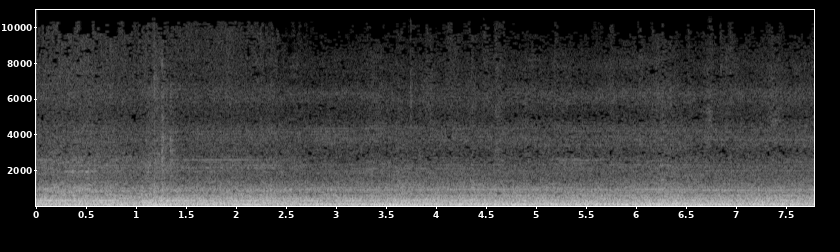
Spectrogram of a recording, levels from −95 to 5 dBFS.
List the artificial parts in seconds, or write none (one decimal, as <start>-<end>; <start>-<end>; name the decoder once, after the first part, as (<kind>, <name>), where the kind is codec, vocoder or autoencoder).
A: 2.2-2.7 (vocoder, BigVGAN v2)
